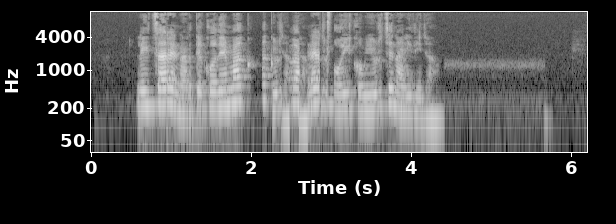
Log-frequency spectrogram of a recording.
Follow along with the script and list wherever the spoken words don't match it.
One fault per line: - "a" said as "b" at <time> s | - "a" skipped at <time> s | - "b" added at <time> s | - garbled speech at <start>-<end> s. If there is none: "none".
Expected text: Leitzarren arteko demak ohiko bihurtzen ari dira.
- garbled speech at 2.1-3.0 s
